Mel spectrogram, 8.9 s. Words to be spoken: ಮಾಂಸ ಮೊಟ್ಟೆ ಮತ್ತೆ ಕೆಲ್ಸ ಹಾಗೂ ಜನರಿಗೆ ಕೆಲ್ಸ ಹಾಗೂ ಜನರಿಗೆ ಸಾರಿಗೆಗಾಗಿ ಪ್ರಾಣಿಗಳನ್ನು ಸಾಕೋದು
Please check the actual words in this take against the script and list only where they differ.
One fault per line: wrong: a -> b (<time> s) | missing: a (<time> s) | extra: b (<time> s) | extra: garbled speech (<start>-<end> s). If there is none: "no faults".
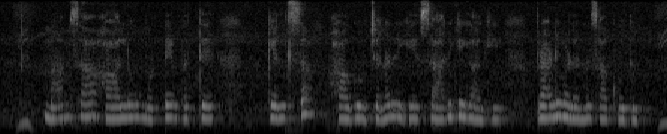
extra: ಹಾಲು (1.4 s)
missing: ಕೆಲ್ಸ ಹಾಗೂ ಜನರಿಗೆ (5.5 s)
